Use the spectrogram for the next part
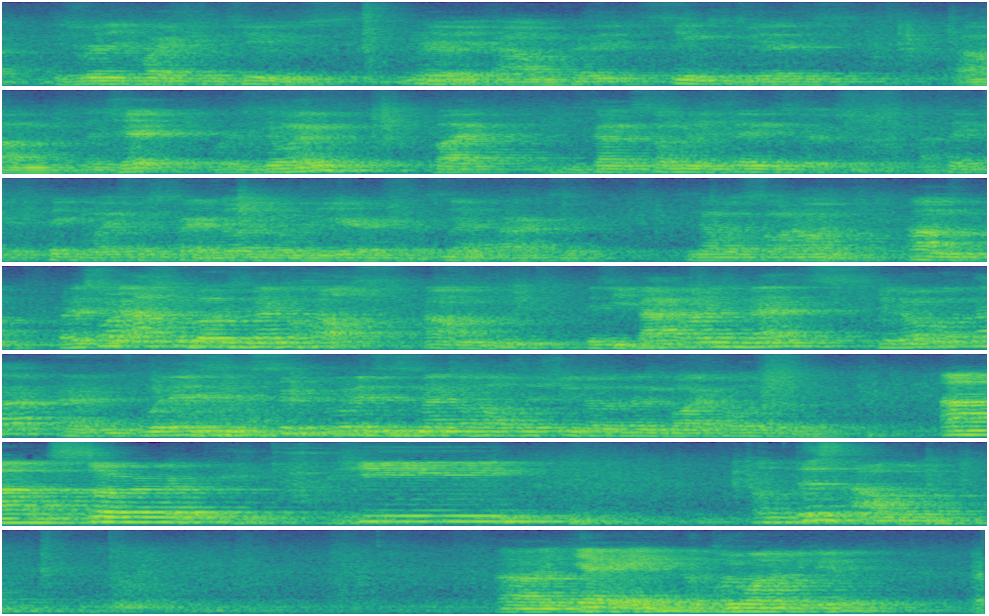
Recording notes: Terrible audio quality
